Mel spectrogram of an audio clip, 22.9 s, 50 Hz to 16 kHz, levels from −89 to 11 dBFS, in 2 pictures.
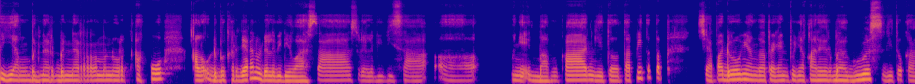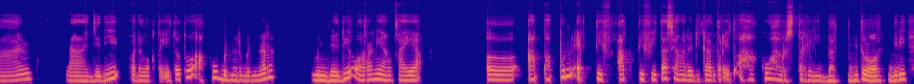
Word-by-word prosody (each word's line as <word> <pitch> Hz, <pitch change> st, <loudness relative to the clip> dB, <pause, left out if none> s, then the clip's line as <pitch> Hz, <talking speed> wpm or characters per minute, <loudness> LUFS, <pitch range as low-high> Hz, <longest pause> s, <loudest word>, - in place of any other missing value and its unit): yang 170 Hz, -3 st, +2 dB
bener-bener 165 Hz, 0 st, 0 dB, 0.2 s
menurut 170 Hz, 0 st, -1 dB
aku 205 Hz, +7 st, +2 dB, 0.3 s
kalo 170 Hz, 0 st, +2 dB
udah 150 Hz, -, +2 dB
bekerja 170 Hz, +1 st, +3 dB
kan 235 Hz, -, +5 dB
udah 165 Hz, -4 st, +4 dB
lebih 160 Hz, 0 st, +2 dB
dewasa 165 Hz, +3 st, 0 dB
sudah 160 Hz, -2 st, -9 dB
lebih 150 Hz, 0 st, -11 dB
bisa, 150 Hz, 0 st, -8 dB, 0.2 s
eee, 155 Hz, -2 st, -11 dB, 0.5 s
menyeimbangkan 170 Hz, +2 st, +1 dB
gitu 155 Hz, +1 st, -2 dB
tapi 170 Hz, +8 st, -2 dB
tetep, 265 Hz, +2 st, -2 dB, 0.4 s
siapa 175 Hz, 0 st, -1 dB
dong 190 Hz, +3 st, +6 dB
yang 175 Hz, -3 st, +1 dB
gak 165 Hz, +1 st, -1 dB
pengen 165 Hz, 0 st, -2 dB
punya 165 Hz, -1 st, -2 dB
karir 170 Hz, 0 st, -1 dB
bagus 170 Hz, +4 st, +5 dB
gitu 160 Hz, +3 st, -6 dB
kan, 165 Hz, +5 st, -4 dB, 0.5 s
nah 155 Hz, -1 st, -2 dB
jadi 165 Hz, -, 0 dB
pada 165 Hz, -1 st, -5 dB
waktu 155 Hz, -, -7 dB
itu 190 Hz, +3 st, 0 dB
tuh 275 Hz, +2 st, +4 dB
aku 250 Hz, -7 st, -1 dB
bener-bener, 170 Hz, +6 st, -1 dB, 0.5 s
menjadi 165 Hz, +5 st, +3 dB
orang 185 Hz, 0 st, +1 dB
yang 170 Hz, -3 st, +1 dB
kayak, 170 Hz, +1 st, 0 dB, 0.8 s
eee, 180 Hz, 0 st, +3 dB, 0.2 s
apapun 270 Hz, -, +1 dB
ektif 200 Hz, -, -1 dB
aktivitas 195 Hz, +3 st, 0 dB
yang 190 Hz, -, -1 dB
ada 170 Hz, -, 0 dB
di 175 Hz, -, -12 dB
kantor 175 Hz, 0 st, -2 dB
itu 195 Hz, -, -3 dB
aku 205 Hz, +2 st, -2 dB
harus 175 Hz, -5 st, 0 dB
terlibat 160 Hz, -4 st, -3 dB
gitu 180 Hz, +5 st, +2 dB
loh 155 Hz, 0 st, +7 dB
jadi, 165 Hz, +4 st, +3 dB
170 Hz, 145 wpm, -23 LUFS, 160-185 Hz, 0.8 s, loh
